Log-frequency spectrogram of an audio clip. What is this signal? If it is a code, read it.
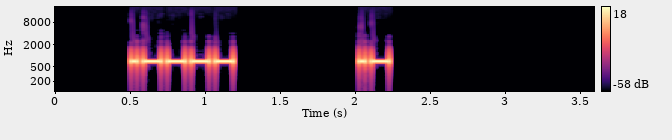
Morse code, heard as a keyed tone, about 31 wpm, 700 Hz. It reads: 1 A
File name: Lesson 16d - Letter c - Two Characters 30wpm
